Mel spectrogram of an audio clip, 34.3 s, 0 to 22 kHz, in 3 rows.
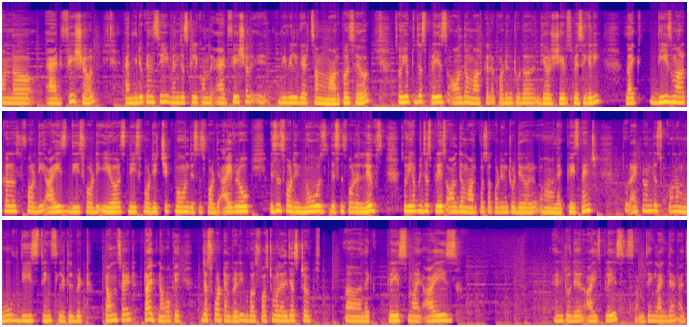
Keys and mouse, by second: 1.0 click, 4.0 shift+middle click, 18.7 click, 19.3 l, 20.5 g, 22.6 click, 23.0 l, 23.8 g, 26.7 click, 27.5 l, 28.4 click, 29.9 click, 29.9 click, 30.9 click, 31.0 click, 32.4 click, 32.7 click, 33.8 click, 33.9 click.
